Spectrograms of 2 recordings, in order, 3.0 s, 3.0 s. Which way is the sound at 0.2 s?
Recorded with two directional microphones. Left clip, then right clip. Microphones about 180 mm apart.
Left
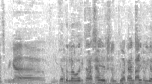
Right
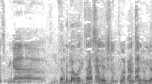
90° right.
